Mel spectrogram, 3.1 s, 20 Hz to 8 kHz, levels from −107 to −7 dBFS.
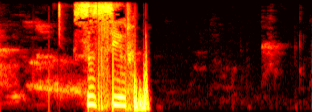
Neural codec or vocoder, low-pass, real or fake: none; 7.2 kHz; real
